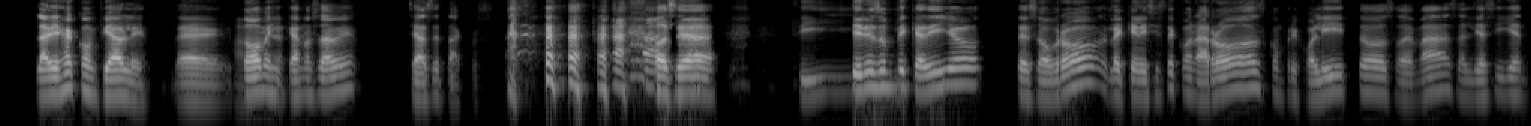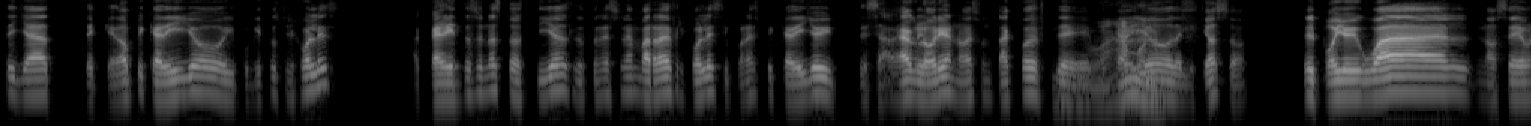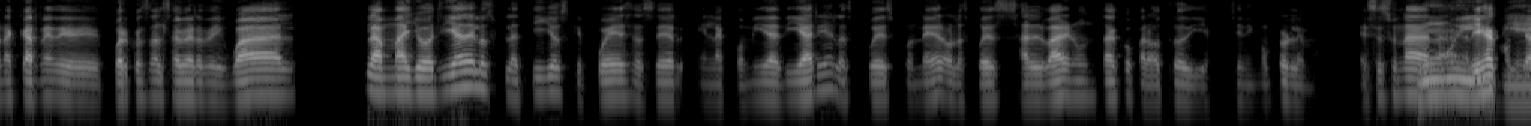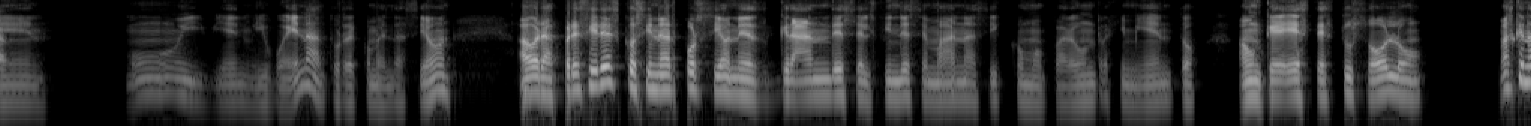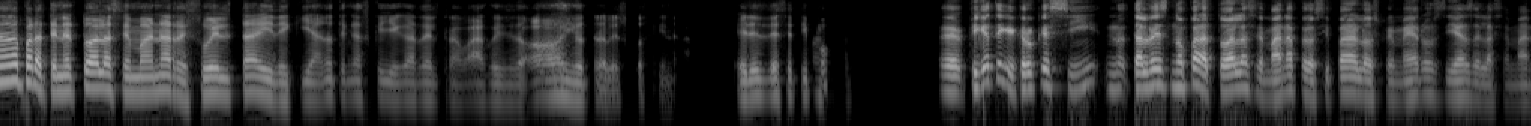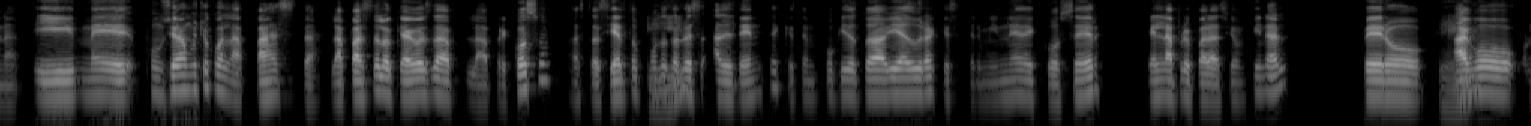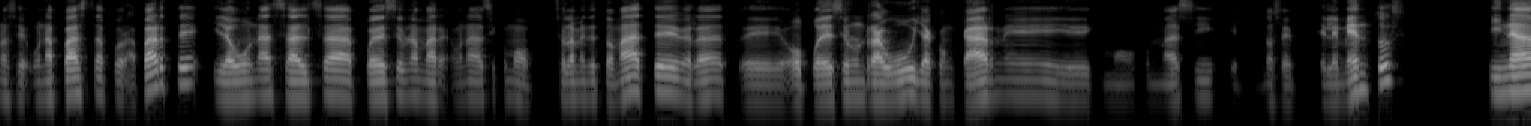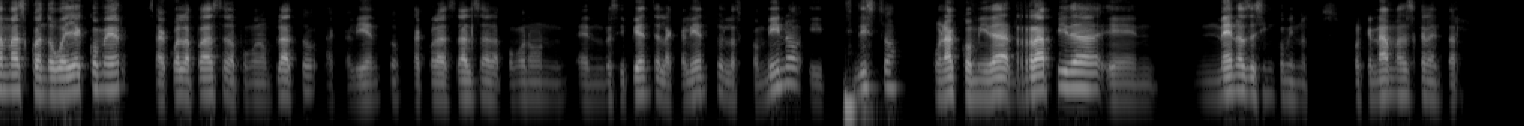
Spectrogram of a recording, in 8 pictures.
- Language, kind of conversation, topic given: Spanish, podcast, ¿Cómo cocinas cuando tienes poco tiempo y poco dinero?
- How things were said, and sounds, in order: laugh; chuckle; tapping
